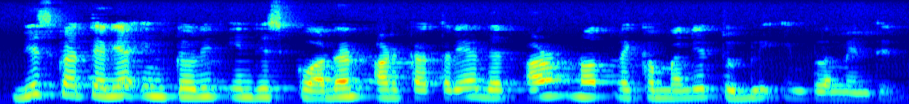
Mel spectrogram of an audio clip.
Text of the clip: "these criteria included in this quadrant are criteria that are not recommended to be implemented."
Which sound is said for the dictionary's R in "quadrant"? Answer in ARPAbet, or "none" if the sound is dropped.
none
